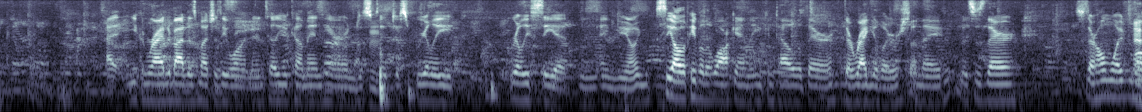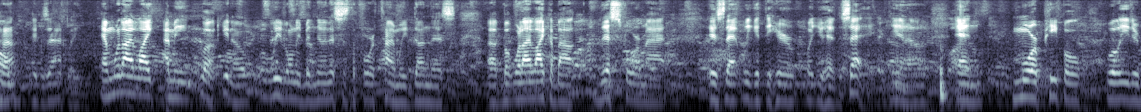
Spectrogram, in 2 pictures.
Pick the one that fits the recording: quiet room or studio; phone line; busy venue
busy venue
